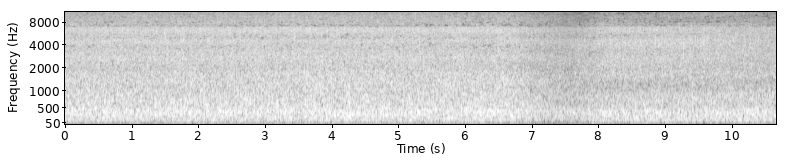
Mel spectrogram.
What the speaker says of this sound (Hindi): ये साफ सुथरा पानी बह रहा आप देख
